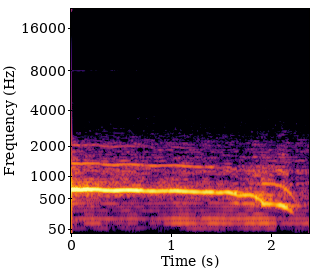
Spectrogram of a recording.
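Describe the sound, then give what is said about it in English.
A coyote howls on a moonlit night in one long, fairly faint note that holds steady before sliding downward at its end. No voices. “Hey, you know what that coyote's howling about? He just calling for his lady friend.”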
